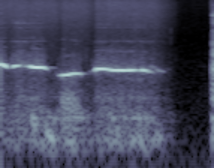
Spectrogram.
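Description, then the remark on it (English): Someone whistles a short melodic tune from a rock song, three clear phrases with shifting pitch, sliding between notes before stopping abruptly into silence. No talking. “Good one with the whistling.”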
